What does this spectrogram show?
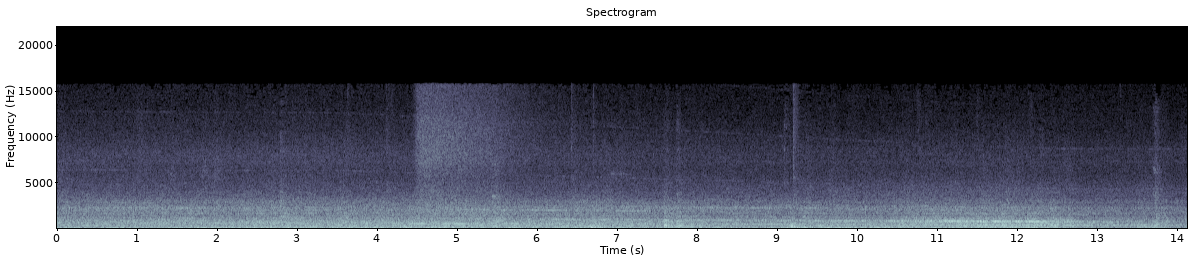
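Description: Hankyu 6300 series electric train running between stations, heard from inside the car: a steady rumble with a faint whine that slowly falls in pitch, a few sharp clicks in the middle, and a short hiss about four and a half seconds in. The sound eases a little near the end.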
